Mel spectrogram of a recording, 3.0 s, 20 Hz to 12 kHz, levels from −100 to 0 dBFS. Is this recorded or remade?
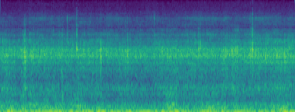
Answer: recorded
